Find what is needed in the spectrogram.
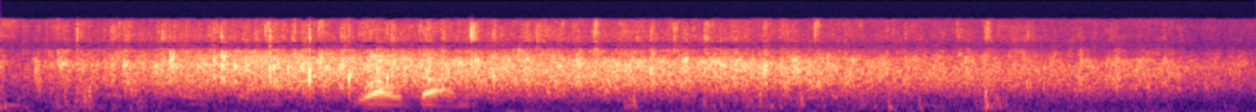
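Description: Audience applauding: the clapping builds within the first second, holds steady, then slowly tapers off toward the end.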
